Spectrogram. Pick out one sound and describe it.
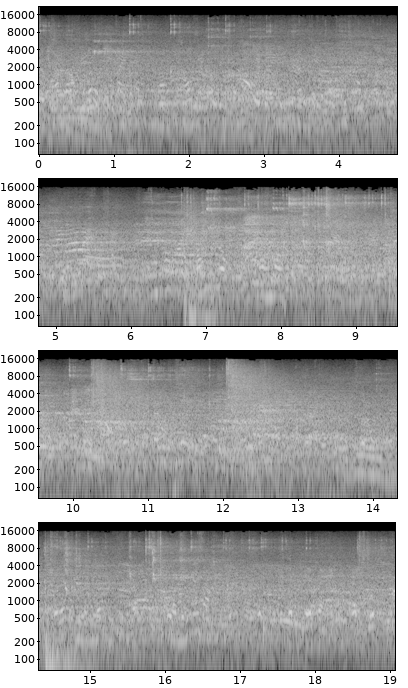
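A crowd chatters throughout in a large echoing hall.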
